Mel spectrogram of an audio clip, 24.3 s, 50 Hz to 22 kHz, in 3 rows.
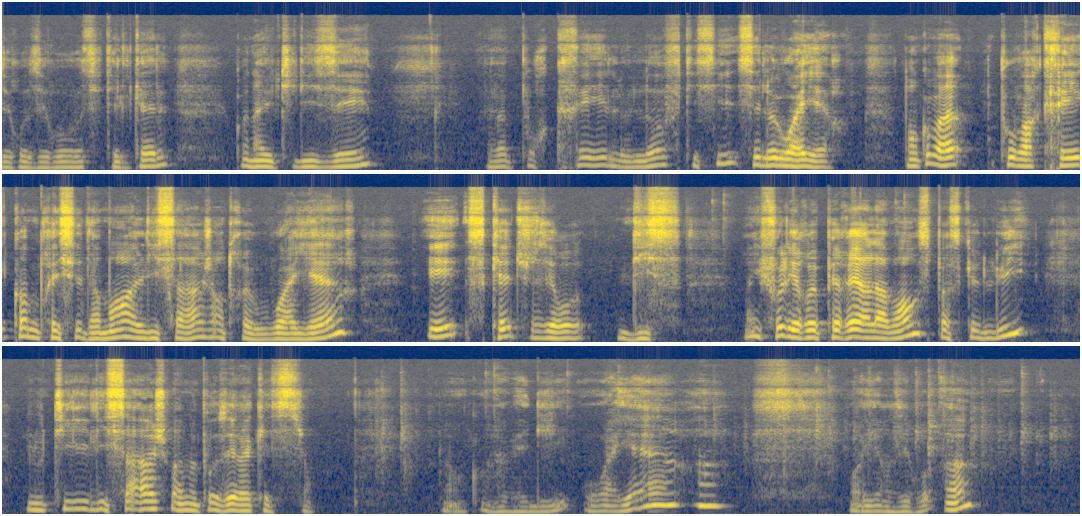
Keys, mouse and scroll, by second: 5.3 click, 17.7 click, 19.4-20.2 drag, 22.6 click.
